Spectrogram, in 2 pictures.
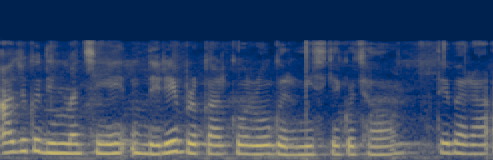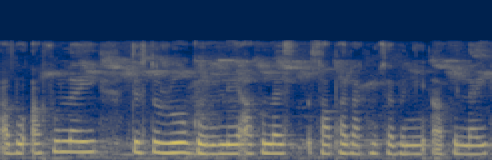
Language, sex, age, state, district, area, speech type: Nepali, female, 18-30, West Bengal, Alipurduar, urban, spontaneous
